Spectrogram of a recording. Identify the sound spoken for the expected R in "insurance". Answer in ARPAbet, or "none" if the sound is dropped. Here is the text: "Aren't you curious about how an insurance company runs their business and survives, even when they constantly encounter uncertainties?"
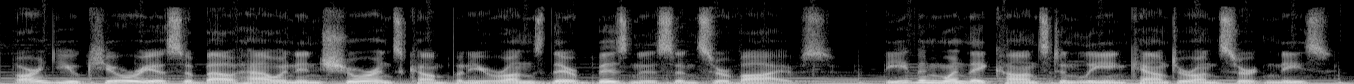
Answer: R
